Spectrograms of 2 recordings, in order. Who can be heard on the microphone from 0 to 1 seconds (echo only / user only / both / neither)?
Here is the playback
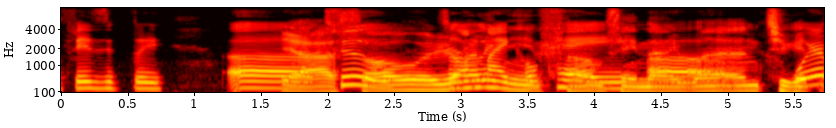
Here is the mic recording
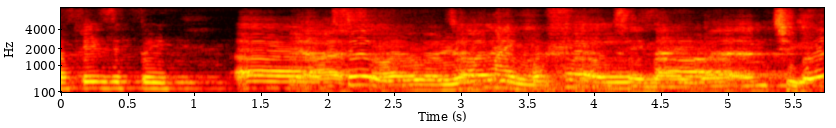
echo only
